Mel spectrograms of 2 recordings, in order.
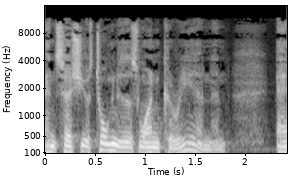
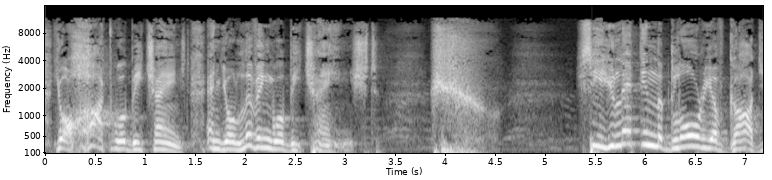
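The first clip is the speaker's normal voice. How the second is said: raised, ringing pulpit voice; fervent preaching; 7 semitones higher than usual. Acted. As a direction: preach it out with conviction to the room. Preaching the grace message.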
